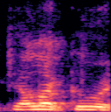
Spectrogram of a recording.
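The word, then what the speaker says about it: TELACU: Telecu is spelled T-E-L-A-C-U, if you want to look it up.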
